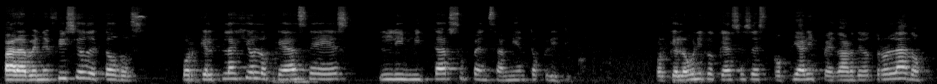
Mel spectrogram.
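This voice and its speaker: A woman's voice: fairly high pitch, steady tone, normal speed, darkish tone, low-quality recording. A woman teacher giving emphatic, direct instructions to her students in an online class session.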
